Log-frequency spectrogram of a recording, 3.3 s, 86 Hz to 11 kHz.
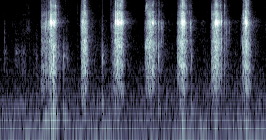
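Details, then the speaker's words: RC custom 6WD truck steel transmission with dual brushless motor mount, after resetting spur-to-pinion gap: crisp, even whirs spinning up, clean meshing without grinding; gears properly set. "kind of giving it the proper gap in between the uh spur gear and pinion and listen to this"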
